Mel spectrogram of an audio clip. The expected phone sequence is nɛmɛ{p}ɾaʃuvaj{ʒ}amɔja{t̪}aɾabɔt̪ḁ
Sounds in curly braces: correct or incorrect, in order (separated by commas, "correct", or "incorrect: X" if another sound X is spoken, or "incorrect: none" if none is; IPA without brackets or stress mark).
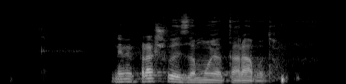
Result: correct, incorrect: z, correct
